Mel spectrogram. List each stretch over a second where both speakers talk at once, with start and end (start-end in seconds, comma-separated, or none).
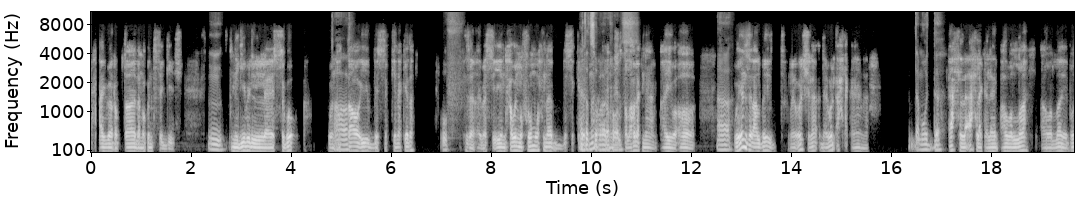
9.7-11.0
